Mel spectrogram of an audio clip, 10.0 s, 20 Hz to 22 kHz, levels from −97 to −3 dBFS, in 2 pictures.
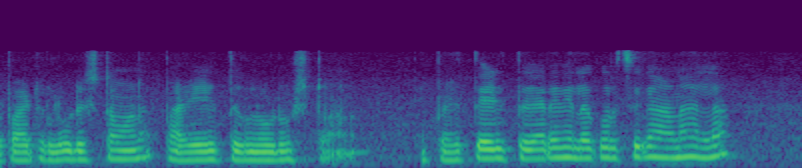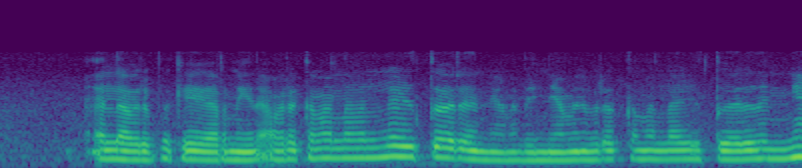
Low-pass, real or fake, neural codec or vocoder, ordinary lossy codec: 7.2 kHz; real; none; MP3, 64 kbps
